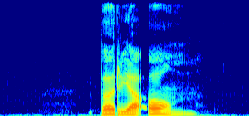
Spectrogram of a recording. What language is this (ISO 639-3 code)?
swe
